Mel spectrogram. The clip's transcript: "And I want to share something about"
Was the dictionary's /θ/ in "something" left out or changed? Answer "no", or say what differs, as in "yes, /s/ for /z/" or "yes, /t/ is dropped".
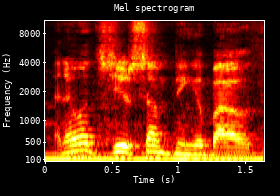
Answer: no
